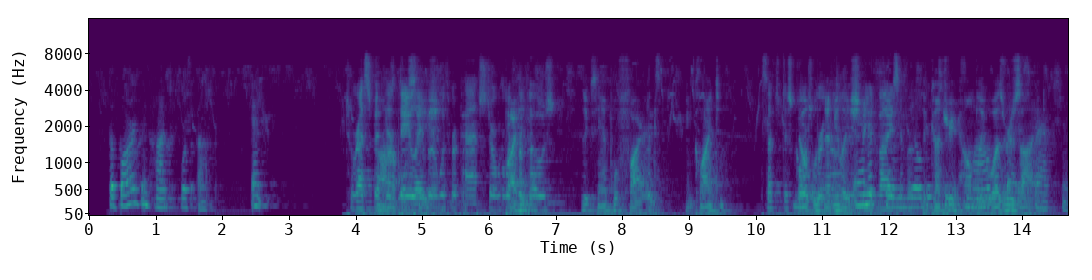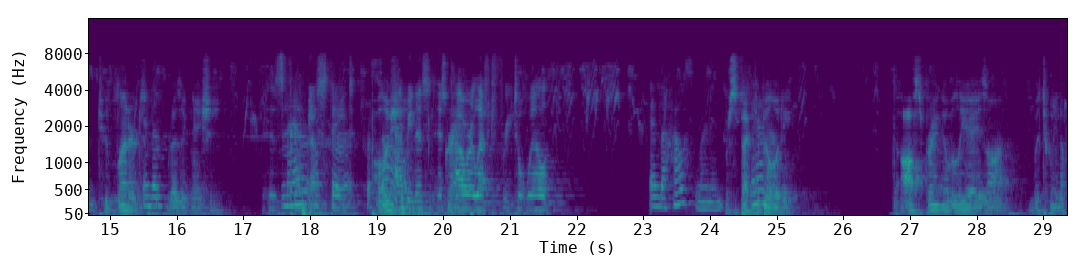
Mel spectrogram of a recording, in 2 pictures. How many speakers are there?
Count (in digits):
3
